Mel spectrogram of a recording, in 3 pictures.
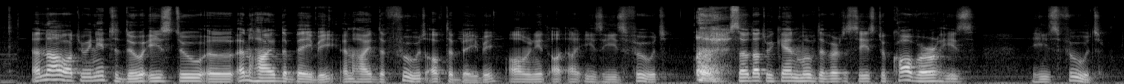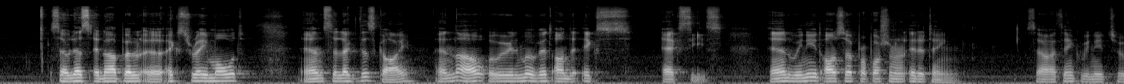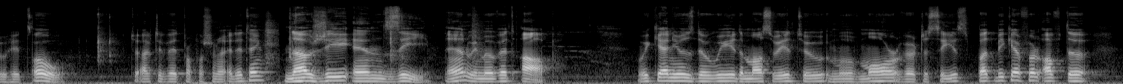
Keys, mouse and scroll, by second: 0.0 shift+middle click, 3.1 click, 4.8 middle click, 12.8 click, 13.5-14.1 scroll up 2, 14.6 click, 22.7 0, 23.4 o, 25.3 g.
